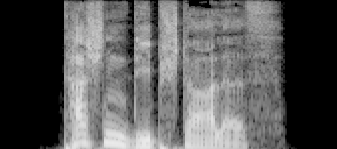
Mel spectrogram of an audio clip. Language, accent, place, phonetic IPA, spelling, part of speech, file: German, Germany, Berlin, [ˈtaʃn̩ˌdiːpʃtaːləs], Taschendiebstahles, noun, De-Taschendiebstahles.ogg
- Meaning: genitive singular of Taschendiebstahl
